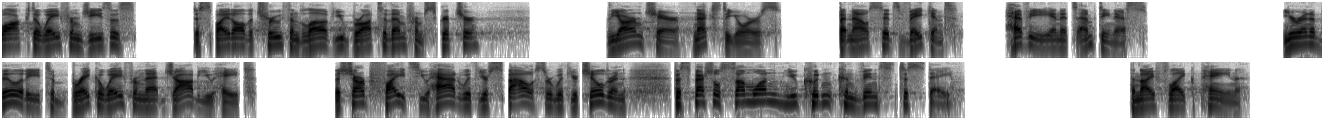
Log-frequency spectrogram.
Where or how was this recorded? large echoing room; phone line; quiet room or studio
large echoing room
